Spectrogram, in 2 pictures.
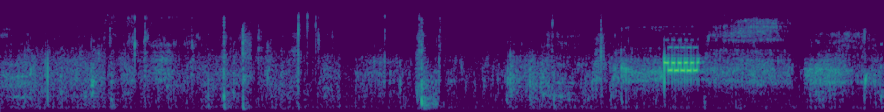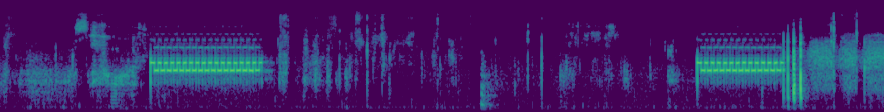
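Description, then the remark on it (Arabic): A telephone rings in three loud, buzzing bursts, the first short and the next two longer, separated by a few seconds of faint background noise. “شيخنا قبل ما يجي تليفون، بسم الله.”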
